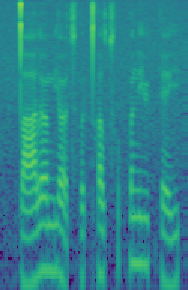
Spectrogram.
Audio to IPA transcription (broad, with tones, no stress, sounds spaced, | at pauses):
t̪ aː˨˥ l œː˥ m j œː˨˩ t͡sʰ ɵ˨ t̚ t̪ʰ ɐ˧ w t͡sʰ ʊ˥ k̚ h ɵ˥ n j yː˥ k̚ h e˨˧ j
